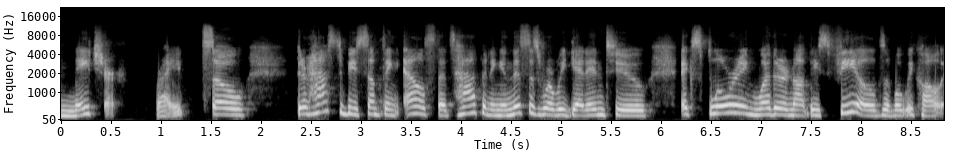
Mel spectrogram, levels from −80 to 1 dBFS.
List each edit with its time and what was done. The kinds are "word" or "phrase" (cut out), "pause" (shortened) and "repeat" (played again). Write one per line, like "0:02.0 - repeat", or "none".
none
